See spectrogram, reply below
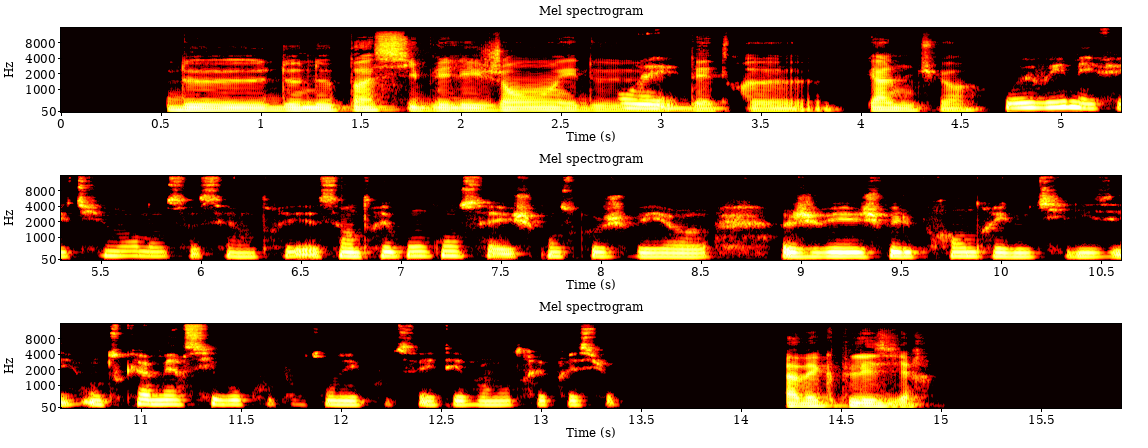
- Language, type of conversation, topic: French, advice, Comment puis-je m’affirmer sans nuire à mes relations professionnelles ?
- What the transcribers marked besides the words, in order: none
